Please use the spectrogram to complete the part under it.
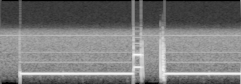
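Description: A steady telephone dial tone on a Contelnet line is cut by a short burst of DTMF dialing tones, followed by a click and the return of the continuous dial tone.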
